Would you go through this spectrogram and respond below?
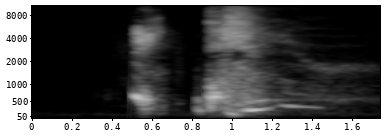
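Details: Two adults, a man and a woman, sneezing at the same time: a sharp in-breath then an explosive, hissing overlapping sneeze burst; ordinary sneezes.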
